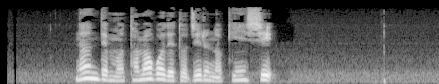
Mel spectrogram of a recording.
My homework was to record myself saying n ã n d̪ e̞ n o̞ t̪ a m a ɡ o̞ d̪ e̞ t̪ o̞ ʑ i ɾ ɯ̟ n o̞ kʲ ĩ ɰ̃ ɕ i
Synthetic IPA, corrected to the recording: n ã n d̪ e̞ m o̞ t̪ a m a ɡ o̞ d̪ e̞ t̪ o̞ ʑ i ɾ ɯ̟ n o̞ kʲ ĩ ɰ̃ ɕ i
